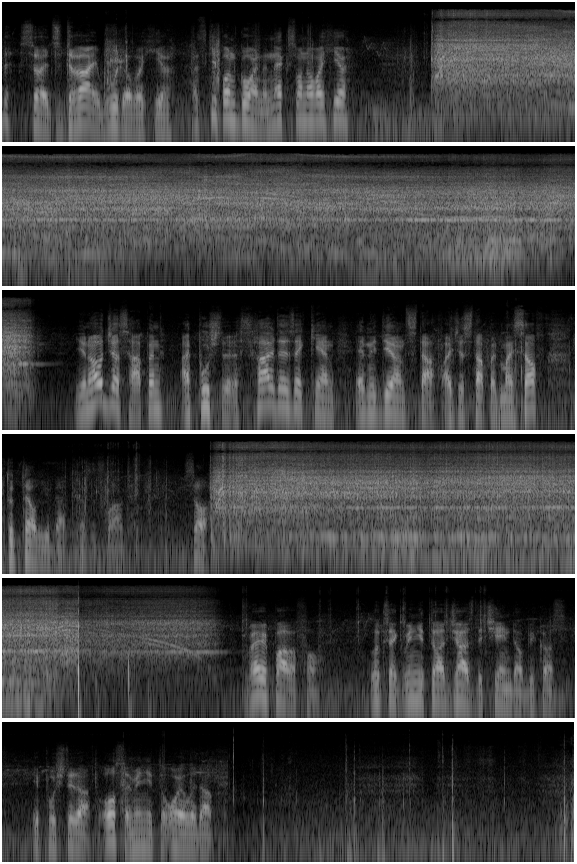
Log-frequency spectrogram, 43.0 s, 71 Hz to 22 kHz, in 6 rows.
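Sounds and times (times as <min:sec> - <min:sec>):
electric chainsaw cutting log: 0:05.4 - 0:14.8, 0:24.1 - 0:31.5.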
